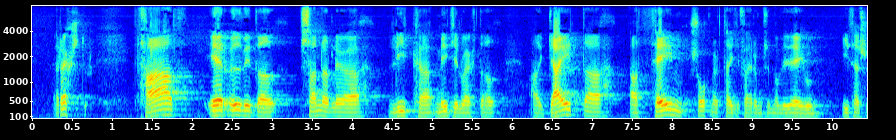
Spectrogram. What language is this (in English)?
Icelandic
